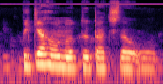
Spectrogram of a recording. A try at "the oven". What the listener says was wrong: the ▁oven. ▁ザ じ ゃ な く て ▁D。 D ▁で も ▁Z ▁で も い い け ど 。 こ れ も そ ん な に 強 く 発 音 し な く て い い か ら ね 。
